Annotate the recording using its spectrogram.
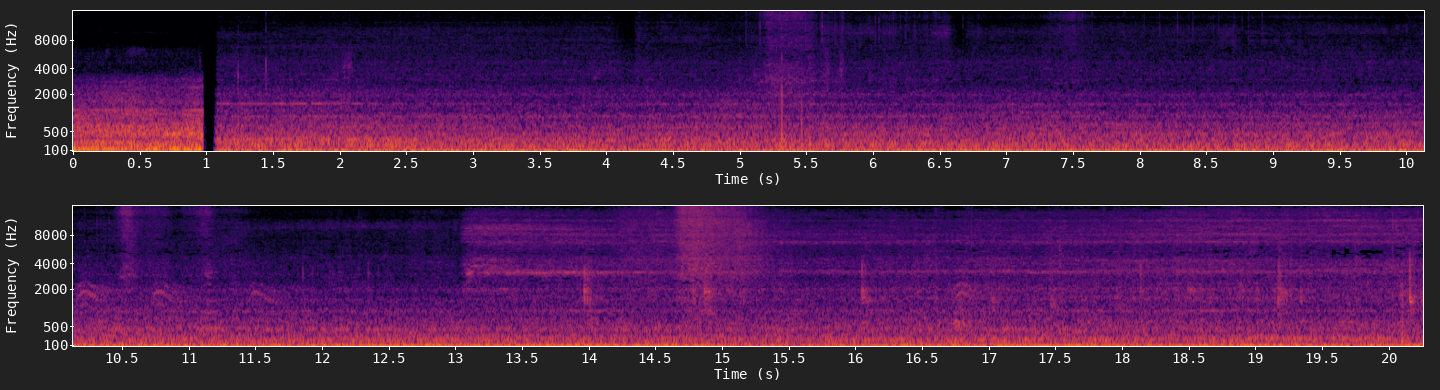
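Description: A bus engine idles nearby with a steady low rumble.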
